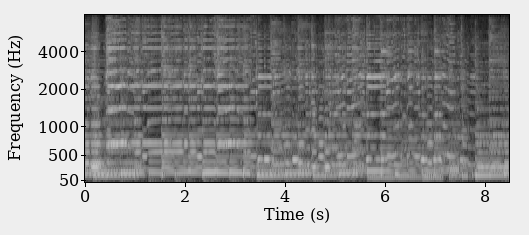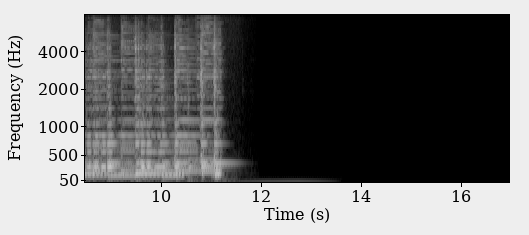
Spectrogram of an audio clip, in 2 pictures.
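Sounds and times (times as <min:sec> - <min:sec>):
blues music: 0:00.0 - 0:11.8.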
